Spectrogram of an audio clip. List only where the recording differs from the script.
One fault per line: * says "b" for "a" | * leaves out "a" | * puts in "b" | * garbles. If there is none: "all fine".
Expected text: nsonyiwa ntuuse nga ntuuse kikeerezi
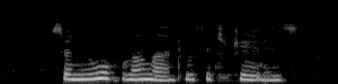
* says "okuba" for "ntuuse"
